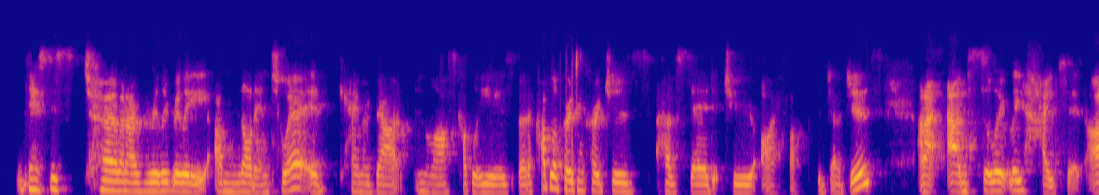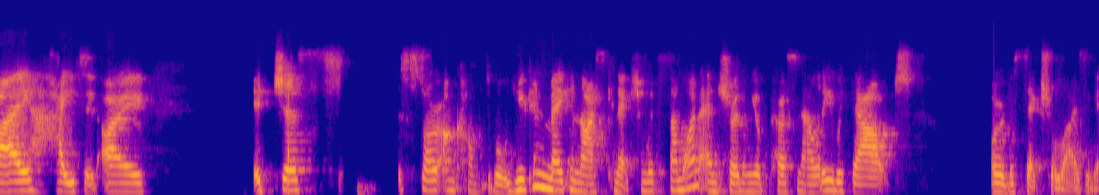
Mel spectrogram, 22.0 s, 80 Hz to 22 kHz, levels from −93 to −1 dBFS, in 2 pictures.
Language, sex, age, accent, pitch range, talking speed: English, female, 20-39, Australian, 170-205 Hz, 170 wpm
